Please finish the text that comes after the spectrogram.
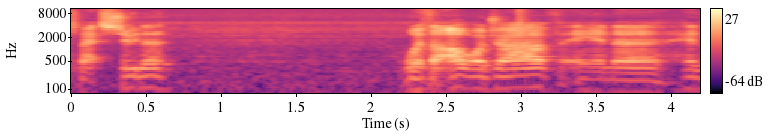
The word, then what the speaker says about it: Mazda: had like a Mazda Mazda actually prevent the correct pronunciation is Matsuda with all-wheel drive and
